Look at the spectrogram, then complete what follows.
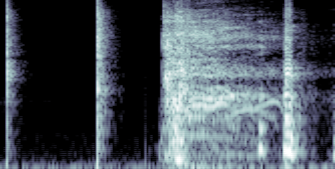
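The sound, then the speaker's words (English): Slow, deliberate hand claps, about four sharp claps spaced roughly half a second apart, with a drawn-out tonal sound swelling between the middle claps. “I need a slow clap.”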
